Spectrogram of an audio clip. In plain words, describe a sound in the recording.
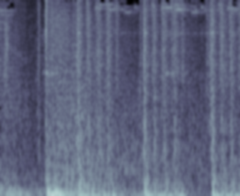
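A loud explosion booms with a deep rumble.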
